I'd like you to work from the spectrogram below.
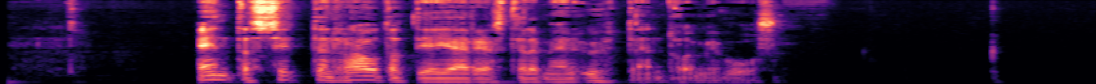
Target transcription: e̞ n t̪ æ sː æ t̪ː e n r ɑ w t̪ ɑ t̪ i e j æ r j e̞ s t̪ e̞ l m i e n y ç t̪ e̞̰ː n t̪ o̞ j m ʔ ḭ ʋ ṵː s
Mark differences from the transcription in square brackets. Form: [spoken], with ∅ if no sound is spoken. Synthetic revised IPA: e̞ n t̪ æ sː [i] t̪ː e n r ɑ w t̪ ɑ t̪ i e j æ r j e̞ s t̪ e̞ l m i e n y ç t̪ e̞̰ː n t̪ o̞ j m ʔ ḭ ʋ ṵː s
